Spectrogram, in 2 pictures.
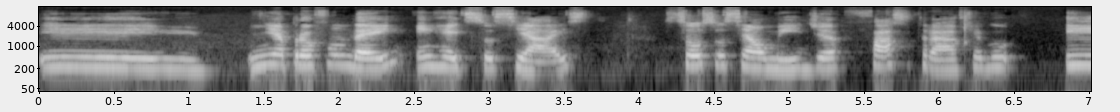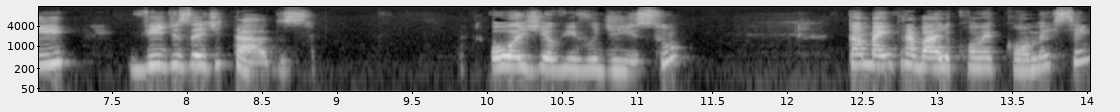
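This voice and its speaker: A woman at a very slow pace, with a fairly high pitch, ordinary pitch variation and long, frequent pauses. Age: 20s. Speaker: social media manager and online seller. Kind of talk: live stream interview.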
